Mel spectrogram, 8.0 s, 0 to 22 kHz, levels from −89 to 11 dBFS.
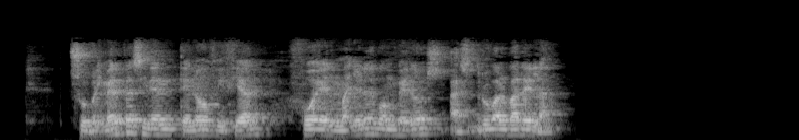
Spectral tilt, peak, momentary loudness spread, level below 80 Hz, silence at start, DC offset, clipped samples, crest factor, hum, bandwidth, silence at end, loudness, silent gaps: -4 dB/octave; -2 dBFS; 9 LU; -66 dBFS; 0.7 s; under 0.1%; under 0.1%; 20 dB; none; 8 kHz; 2.35 s; -20 LUFS; none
